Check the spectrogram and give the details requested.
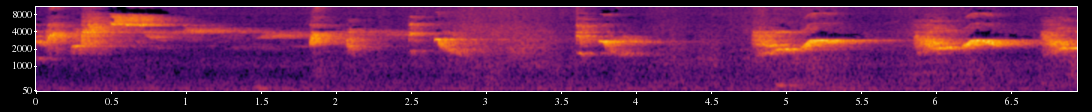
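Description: Song thrush singing loud, bright, whistled and chattering phrases, then repeating one clear phrase three times near the end, with short pauses between.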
